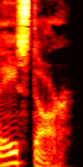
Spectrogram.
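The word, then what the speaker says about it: Sagittarius A*: The super massive black hole at the center of our galaxy, called Sagittarius, a asterisk, pronounced a star, contains about 4 million times the mass of our sun.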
